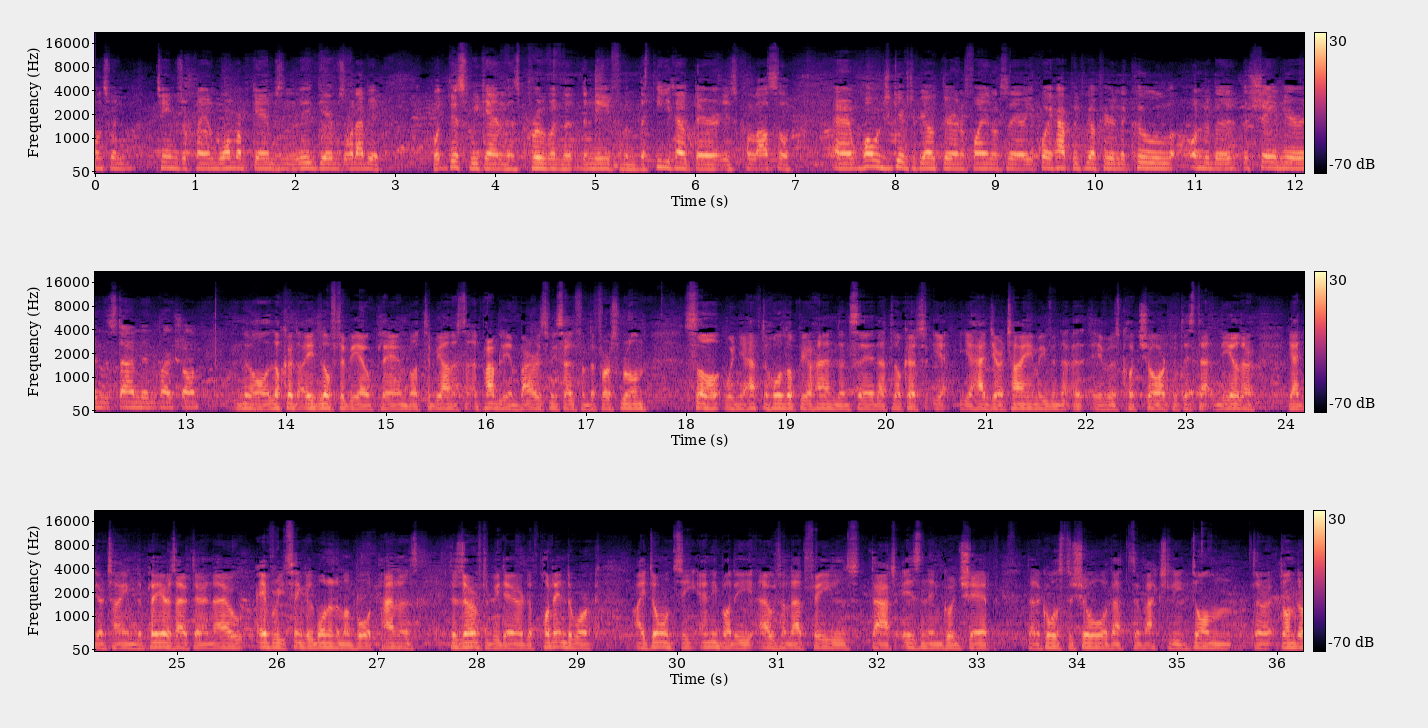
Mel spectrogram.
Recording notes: Live first half commentary from Avantmoney Pairc Sean MacDiarmada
